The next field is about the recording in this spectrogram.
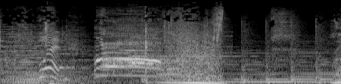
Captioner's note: shouting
